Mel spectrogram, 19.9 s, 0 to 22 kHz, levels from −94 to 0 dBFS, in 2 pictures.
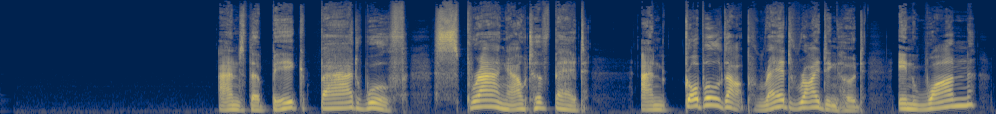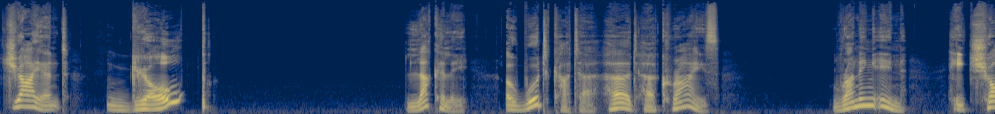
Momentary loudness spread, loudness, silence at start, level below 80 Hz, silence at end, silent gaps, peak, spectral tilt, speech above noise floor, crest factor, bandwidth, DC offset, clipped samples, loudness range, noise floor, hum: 15 LU; -23 LUFS; 2.2 s; -60 dBFS; 0 s; none; 0 dBFS; -3.5 dB/octave; 52 dB; 24 dB; over 20 kHz; under 0.1%; under 0.1%; 7 LU; -76 dBFS; none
